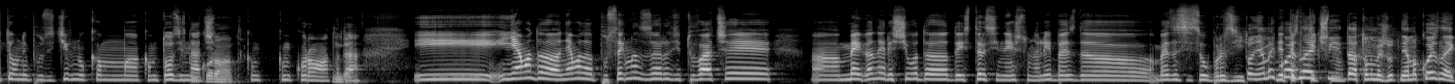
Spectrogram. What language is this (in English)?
Bulgarian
